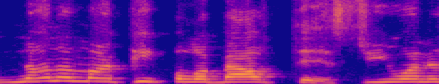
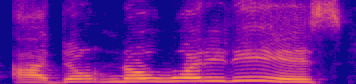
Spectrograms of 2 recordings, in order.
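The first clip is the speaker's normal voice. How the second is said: ordinary delivery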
